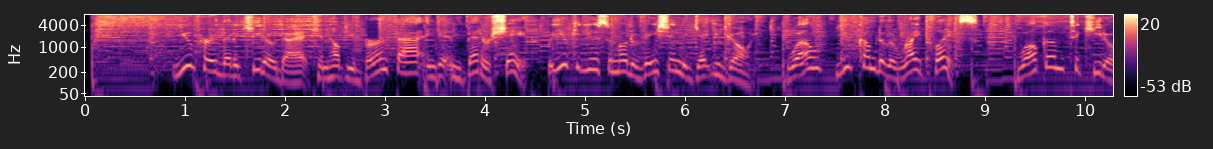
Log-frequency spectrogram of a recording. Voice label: english american podcasts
